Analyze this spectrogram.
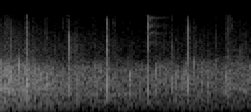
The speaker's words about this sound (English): God bless you. As you are clapping, they are coming. Come. Jesus is calling you.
